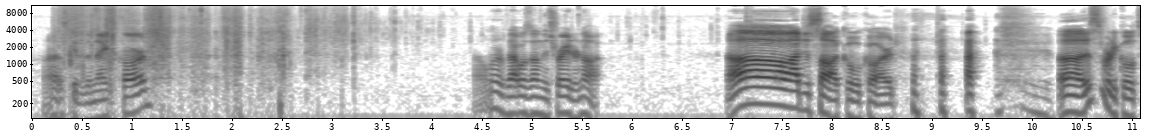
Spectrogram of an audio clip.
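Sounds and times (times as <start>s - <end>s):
card packaging crinkling: 0.1s - 4.6s.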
